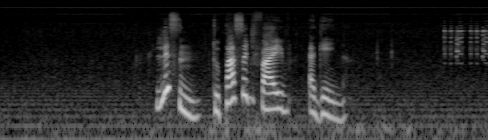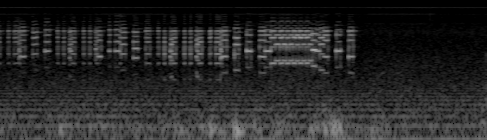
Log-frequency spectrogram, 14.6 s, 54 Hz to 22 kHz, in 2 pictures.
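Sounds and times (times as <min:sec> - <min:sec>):
speech: 0:02.3 - 0:05.3
telephone ringing with a bright electronic ringtone of warbling beeps: 0:06.6 - 0:12.7.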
